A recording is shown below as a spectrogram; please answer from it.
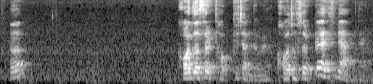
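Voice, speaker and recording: A male pastor preaches in a church sanctuary with a high, lively voice that leaps up and down. The sound rings around the echoey hall. He keeps asking his listeners questions and answering them himself. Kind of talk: expository sermon.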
